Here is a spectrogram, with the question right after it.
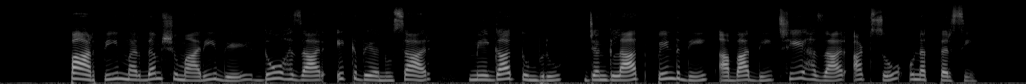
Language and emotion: Punjabi, neutral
